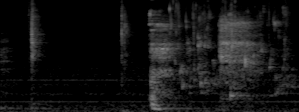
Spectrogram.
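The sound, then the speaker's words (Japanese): Water sloshes and splashes softly in a hotel bubble bath tub, a couple of light swishes followed by a fuller stirring movement, fairly quiet, with no voices. “へえ、泡風呂って初めてだけど、こんな風になってるんだ。ホテルの風呂って広いからいいよね。”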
